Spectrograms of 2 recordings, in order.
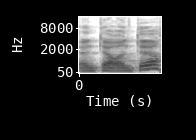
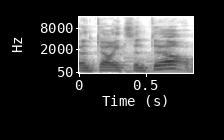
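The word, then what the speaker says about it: Hunter × Hunter: takiro c'est Space X family e la base Hunter Hunter c'est pas Hunter x Hunter commencez pas à faire en mode oui non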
